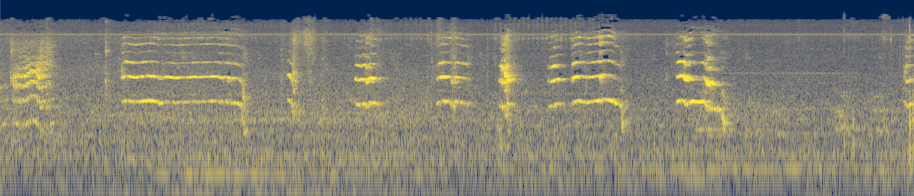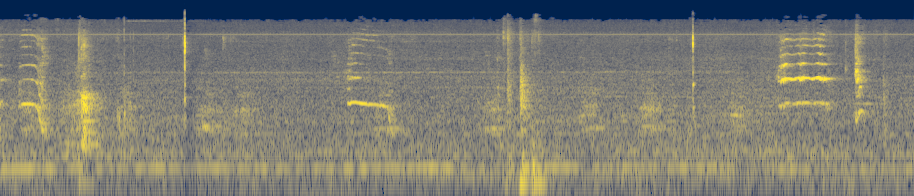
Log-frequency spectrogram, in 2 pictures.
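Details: Two pet cats indoors, reacting after spotting a fly, trade a duet of short, chirping meows and bleating chatter. The calls come in quick bursts of two to five notes, with pauses between rounds, over a faint room hum.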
